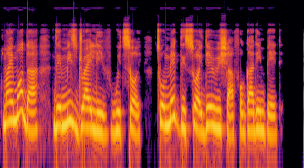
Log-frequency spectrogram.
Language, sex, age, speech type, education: Nigerian Pidgin, female, 15-29, spontaneous, tertiary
